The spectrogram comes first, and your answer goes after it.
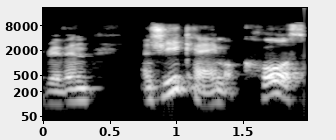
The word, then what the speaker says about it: Ruthven: His mother, Margaret, before she was married, was called Margaret Riven. So that's one of those funny pronunciations. She spelt Ruthven, Ruthven, but you say Riven.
